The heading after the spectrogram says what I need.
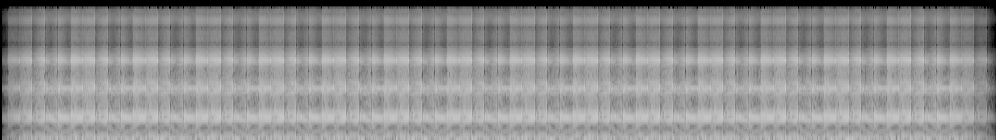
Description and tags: Rapid buzzes. Made on an Alesis Micron.
buzz, alesis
